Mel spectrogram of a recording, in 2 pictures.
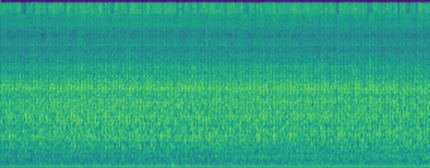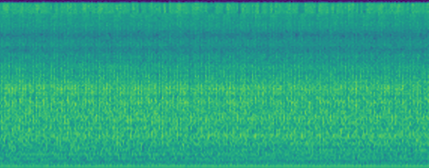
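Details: Diesel pickup jump-started with a Cen-Tech jump box after its batteries were completely dead, now idling with a steady, even clatter and a smooth low rumble, no misses; engine running healthy.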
